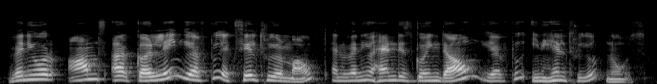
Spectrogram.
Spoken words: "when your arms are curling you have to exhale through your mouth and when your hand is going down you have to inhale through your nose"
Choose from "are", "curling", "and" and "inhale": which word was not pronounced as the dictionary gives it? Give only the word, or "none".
none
